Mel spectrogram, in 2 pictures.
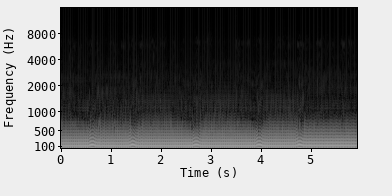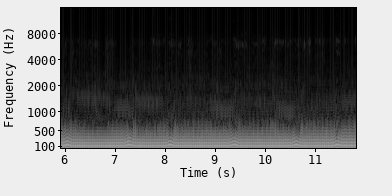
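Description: Car subwoofer, a Ground Zero GZRW 15XSPL 15-inch driver in a 6th-order bandpass box, playing a steady, loud low bass note with many overtones, broken by a short dip about every two-thirds of a second.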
